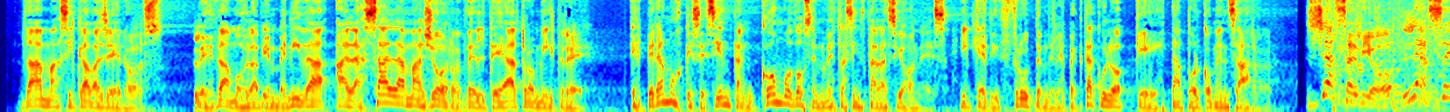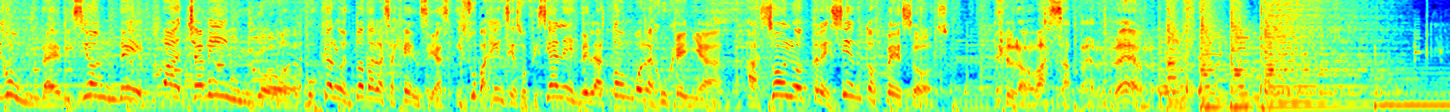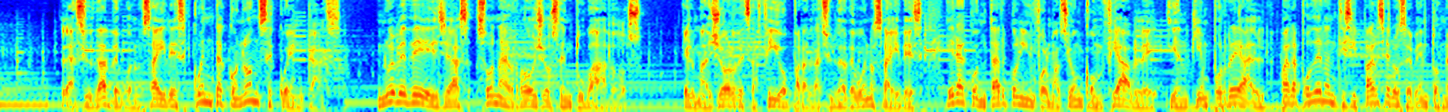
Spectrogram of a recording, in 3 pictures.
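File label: Argentine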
